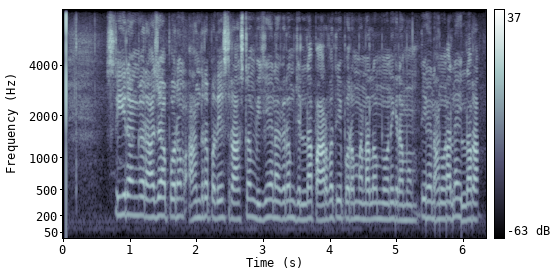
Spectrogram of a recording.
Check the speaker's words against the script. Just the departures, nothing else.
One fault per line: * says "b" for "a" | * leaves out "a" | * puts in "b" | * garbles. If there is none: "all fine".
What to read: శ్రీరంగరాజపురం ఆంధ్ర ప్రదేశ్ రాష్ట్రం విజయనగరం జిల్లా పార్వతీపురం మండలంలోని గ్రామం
* garbles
